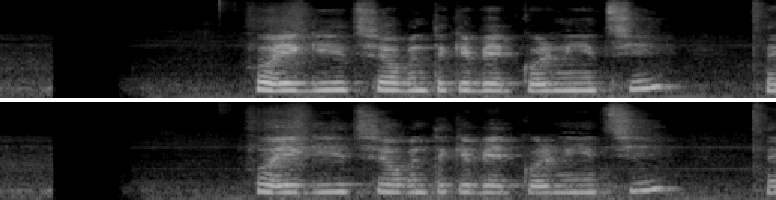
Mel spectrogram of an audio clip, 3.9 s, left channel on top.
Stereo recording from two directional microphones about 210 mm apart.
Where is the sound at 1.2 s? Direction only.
40° left (ahead or behind).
